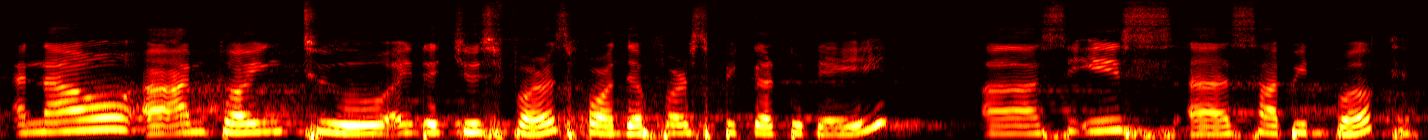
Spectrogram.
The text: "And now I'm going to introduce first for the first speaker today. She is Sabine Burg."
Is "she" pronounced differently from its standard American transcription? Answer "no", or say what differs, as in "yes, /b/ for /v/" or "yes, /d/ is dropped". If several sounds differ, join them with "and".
yes, /s/ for /ʃ/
